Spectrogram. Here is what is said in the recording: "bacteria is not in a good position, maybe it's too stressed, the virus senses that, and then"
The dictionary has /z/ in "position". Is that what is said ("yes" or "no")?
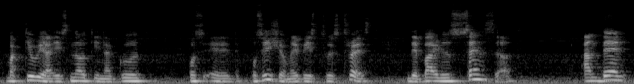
no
